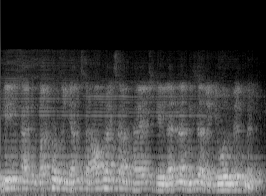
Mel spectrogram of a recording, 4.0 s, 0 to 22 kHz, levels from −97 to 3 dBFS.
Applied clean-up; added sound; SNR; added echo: neural separator model SepFormer DNS4.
